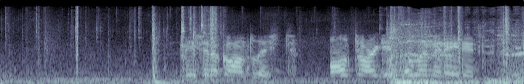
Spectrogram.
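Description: A rifle magazine clicks as it is swapped in.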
